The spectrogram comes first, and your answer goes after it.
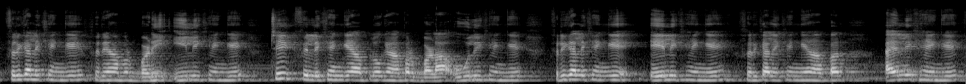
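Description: A woman teaching an exam-prep language lesson, drilling the class with questions she answers herself. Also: mid-range voice. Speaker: Hindi teacher. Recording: echoey room.

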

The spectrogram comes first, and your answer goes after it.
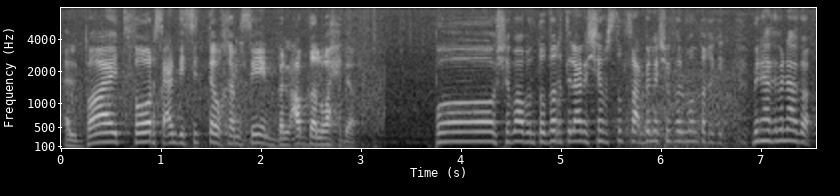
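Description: Guy doing game commentary super fast, kinda high voice, hypes up the viewers the whole time. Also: a little hiss or hum. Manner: excitable, constantly talking to viewers as "guys". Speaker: gaming channel host. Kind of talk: let's-play game commentary.

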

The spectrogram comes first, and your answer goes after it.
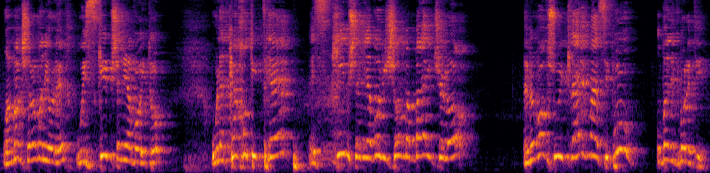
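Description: A man's voice: extremely high pitch, expressive, fairly bright tone. A man, a rabbi, telling a personal story during a religious talk, addressing the audience directly and acting out the scenes. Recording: very echoey hall, far from the mic.

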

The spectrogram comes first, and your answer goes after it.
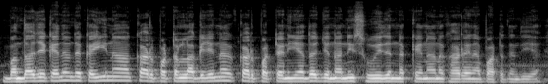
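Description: A young man with a Punjabi accent speaks in a somewhat high, mellow voice. He talks earnestly as an interview host, lecturing in long, drawn-out phrases. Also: fairly even intonation. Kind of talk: casual street interview and commentary.

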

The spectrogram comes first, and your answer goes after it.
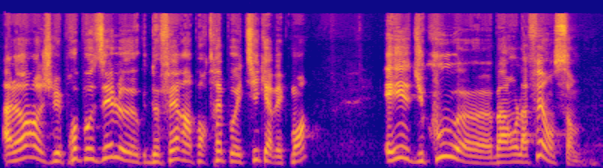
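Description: A young man talks to a fair audience from a stage, his high voice picked up by a headset mic. He is chatty and lively, often restarting his sentences and joking with the crowd. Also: fast, no room sound. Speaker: photographer giving a talk. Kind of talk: live stage presentation. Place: stage at a trade fair, large indoor hall.

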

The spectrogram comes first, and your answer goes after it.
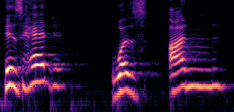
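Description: A middle-aged man preaching a sermon from a church lectern, swinging between hushed low phrases and raised emphatic ones. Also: extremely slow. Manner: emphatic preaching with wide swings in pitch and loudness, gesturing. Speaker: pastor. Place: church sanctuary, indoors.

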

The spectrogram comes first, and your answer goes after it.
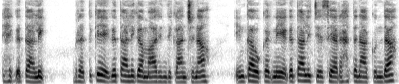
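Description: A woman's voice: fairly low pitch, little pitch movement, moderate pace, warm tone, natural voice. A woman voicing a heartbroken, resigned woman novelist in a storybook reading, speaking with bitterness. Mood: bitter.

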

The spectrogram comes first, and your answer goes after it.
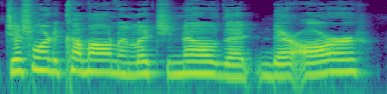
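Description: A man, a truck driver, talking casually and haltingly to his viewers, with many fillers and restarts. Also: high voice, steady tone, fairly bright tone. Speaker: trucker vlogger. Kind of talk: casual talk to camera. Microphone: phone camera pointed at a laptop screen.

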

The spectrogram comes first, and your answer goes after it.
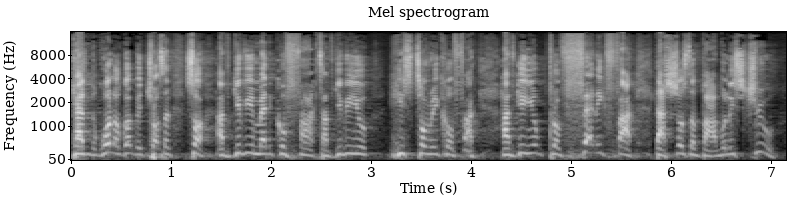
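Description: A man preaching a sermon on a church stage, asking the crowd questions and rising to shouts as he moves about. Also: high-pitched, quick pace, hardly any pauses, husky. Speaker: pastor. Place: large church stage with audience.

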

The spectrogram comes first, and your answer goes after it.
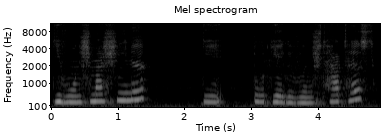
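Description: Woman reading as the sams, cheeky little creature, bit high, talks slow and pert. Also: warm tone.

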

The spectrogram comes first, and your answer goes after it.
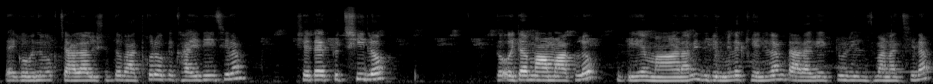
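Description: A woman's voice: mid-range voice, steady tone, quick pace, fairly bright tone. A woman vlogging her daily routine as a home tutor, chatting casually and directly with her viewers.

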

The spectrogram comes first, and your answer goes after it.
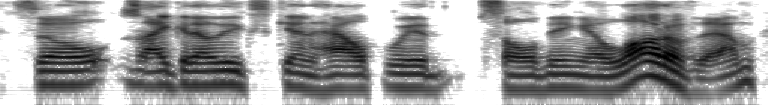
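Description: Deep-voiced young man, dry and close. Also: a little slow, warm tone, no echo. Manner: thoughtful, searching for words, laughs easily. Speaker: podcast host. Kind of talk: casual conversation. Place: home room with bookshelf, video call.

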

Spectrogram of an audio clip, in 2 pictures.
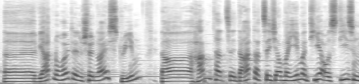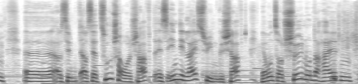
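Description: A man's voice: on the high side, lively intonation, brisk, hardly any pauses, darkish tone, faint music behind. A man from Saxony chatting casually to his viewers while playing a game, jokey and talkative. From Saxony, Germany. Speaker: gaming YouTuber. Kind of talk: casual let's-play commentary.

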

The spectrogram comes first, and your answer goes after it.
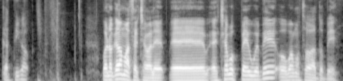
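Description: A man's voice: medium pitch, lively intonation, brisk, smooth, dry recording. A man with a Spain Spanish accent giving casual, teasing gaming commentary to his teammates. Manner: playful, teasing, slangy banter. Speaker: gaming streamer.

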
